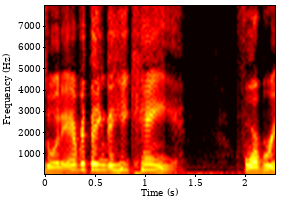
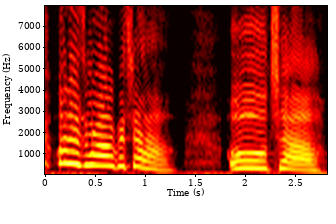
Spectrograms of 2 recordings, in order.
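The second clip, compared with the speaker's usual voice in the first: high, raised-voice disbelief; loud, pitched-up exasperation; exasperated shout; 9 semitones higher, 4 dB louder, slower than usual. Real, not acted. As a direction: cry out at their foolishness. Exasperated reaction to the couples.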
